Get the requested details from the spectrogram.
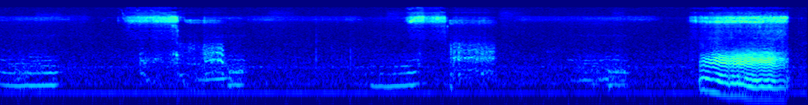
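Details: French bulldog puppy snoring heavily while asleep: rhythmic, rattly, snorting breaths roughly every four seconds, ending in a louder whistling snort.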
